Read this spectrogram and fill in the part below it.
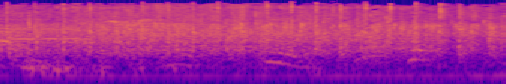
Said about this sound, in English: So please give them one more round of applause. Thank you.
